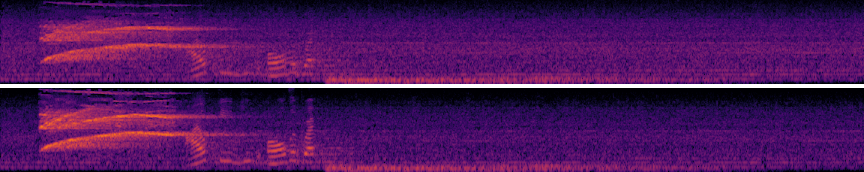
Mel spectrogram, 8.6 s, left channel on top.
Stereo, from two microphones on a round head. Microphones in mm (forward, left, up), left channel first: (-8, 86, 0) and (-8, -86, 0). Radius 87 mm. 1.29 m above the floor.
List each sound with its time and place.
0.4 s a siren: 60° right (ahead or behind), 4.5 m; by 1.8 s 50° right (ahead or behind), 3 m
1.9 s a woman speaking: 60° right (ahead or behind), 1.2 m
3.2 s an explosion: 25° left (ahead or behind), 6.5 m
